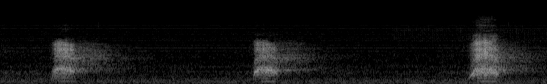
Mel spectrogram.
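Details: Alert roe deer mother with fawn: three gruff, clipped barks spaced roughly two seconds apart, the last one loudest. The setting is otherwise quiet.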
